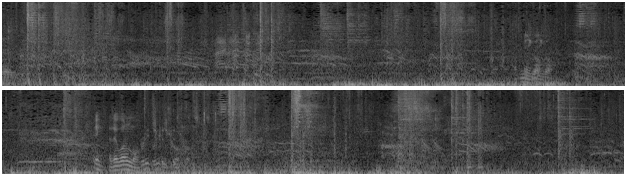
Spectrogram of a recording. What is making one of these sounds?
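Swords clash and strike with sharp metallic hits.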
